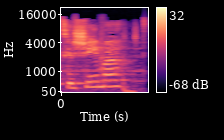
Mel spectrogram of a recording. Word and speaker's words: Tashima: My real name is Tashima. It's spelled how it sounds.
